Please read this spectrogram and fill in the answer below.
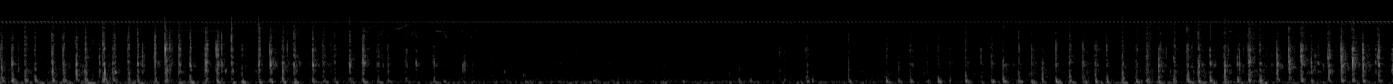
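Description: Hoofbeats of a single-footing stallion on a gravel road: a quick, even four-beat gait. The hoof strikes fade as the horse moves away, then grow louder again as it comes back in the second half.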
